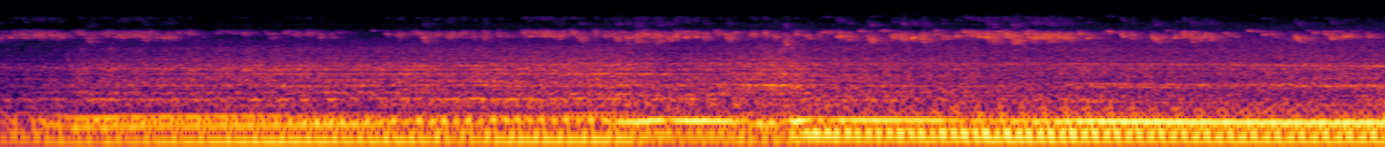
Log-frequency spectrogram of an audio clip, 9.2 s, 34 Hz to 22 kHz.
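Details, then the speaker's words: OBS Ford 7.3 diesel at idle with an overlong belt, the only one fitting all pulleys, before the dual-tensioner fix: sharp wavering chirp-squeal over the low idle rumble; the belt is likely slipping from too little tension. "Yeah, I know that hurts my ears too, and I'm pretty sure that's just because the belt that I have on there It's the longest one that I had, and it was the only one that actually fit over all the pulleys, but it's too long, so it doesn't have like enough pressure, so it's probably slipping on some of the other pulleys"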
